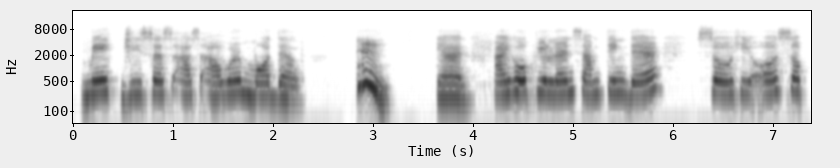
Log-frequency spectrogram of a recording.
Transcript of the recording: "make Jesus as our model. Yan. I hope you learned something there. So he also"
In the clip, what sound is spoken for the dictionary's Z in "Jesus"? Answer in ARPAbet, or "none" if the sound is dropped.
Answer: S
